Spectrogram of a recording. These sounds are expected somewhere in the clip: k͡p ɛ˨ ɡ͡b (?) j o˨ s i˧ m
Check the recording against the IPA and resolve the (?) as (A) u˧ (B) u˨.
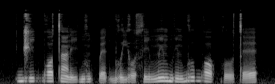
A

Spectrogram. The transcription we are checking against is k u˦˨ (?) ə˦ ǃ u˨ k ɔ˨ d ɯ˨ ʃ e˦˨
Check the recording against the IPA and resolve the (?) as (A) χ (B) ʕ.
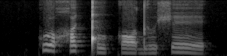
A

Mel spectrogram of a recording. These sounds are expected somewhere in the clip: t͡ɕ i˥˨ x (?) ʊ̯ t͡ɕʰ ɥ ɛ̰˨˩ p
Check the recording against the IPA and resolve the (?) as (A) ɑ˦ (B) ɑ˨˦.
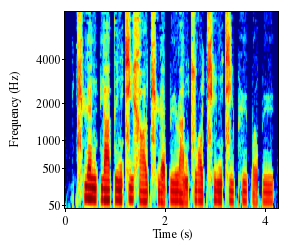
B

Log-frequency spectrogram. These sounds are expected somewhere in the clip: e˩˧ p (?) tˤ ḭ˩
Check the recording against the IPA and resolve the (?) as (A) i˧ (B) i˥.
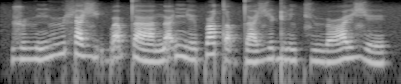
B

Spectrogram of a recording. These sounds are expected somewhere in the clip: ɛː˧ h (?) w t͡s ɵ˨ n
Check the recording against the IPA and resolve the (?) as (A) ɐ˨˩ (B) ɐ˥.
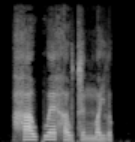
A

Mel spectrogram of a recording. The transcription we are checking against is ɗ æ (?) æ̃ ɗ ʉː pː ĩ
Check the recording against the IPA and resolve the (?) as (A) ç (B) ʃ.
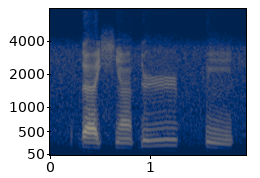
A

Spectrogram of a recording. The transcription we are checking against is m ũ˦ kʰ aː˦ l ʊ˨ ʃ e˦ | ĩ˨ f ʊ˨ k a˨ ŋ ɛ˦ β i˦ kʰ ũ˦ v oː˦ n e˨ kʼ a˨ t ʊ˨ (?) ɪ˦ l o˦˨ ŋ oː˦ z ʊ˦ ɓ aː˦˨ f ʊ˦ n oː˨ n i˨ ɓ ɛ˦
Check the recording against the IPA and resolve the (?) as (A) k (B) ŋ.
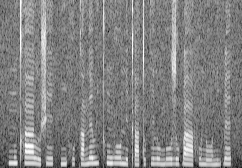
A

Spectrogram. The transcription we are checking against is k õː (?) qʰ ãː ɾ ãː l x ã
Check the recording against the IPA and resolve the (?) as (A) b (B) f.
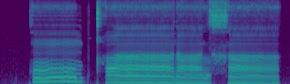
A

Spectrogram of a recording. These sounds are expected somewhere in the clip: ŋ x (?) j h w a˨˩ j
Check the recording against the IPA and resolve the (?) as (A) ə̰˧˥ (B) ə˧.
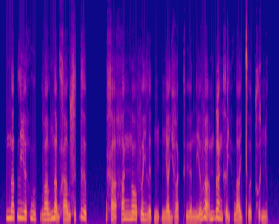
A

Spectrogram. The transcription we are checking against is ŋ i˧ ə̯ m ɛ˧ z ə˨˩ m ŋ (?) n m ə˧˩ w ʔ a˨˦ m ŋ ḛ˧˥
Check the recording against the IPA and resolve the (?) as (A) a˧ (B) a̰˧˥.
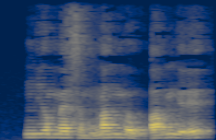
A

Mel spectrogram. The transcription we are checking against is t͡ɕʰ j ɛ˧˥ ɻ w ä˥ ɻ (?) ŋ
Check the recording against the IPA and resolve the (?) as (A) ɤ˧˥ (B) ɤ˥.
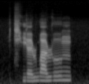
B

